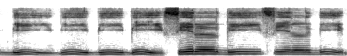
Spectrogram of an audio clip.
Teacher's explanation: Jadi ba sifatnya dia tidak ada ee ikutan tidak ada aliran nafas aliran udara yang keluar bersama dengan suara huruf ba itu sendiri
